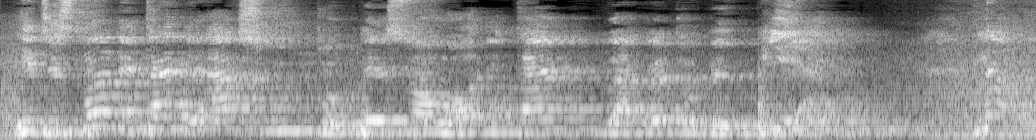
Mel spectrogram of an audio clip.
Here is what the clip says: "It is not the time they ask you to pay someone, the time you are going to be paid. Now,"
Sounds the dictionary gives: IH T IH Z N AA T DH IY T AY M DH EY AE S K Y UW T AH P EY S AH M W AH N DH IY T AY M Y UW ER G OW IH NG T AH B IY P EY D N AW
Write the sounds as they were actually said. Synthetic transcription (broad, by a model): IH T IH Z N AA T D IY T AY M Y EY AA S Y UW T AH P EY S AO W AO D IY T AY M Y UW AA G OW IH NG T AH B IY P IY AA N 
